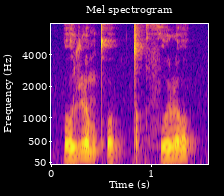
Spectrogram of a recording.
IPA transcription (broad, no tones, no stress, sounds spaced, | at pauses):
o ʎ ɭ o m kʼ o b tː ʊ q f u ɭ o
